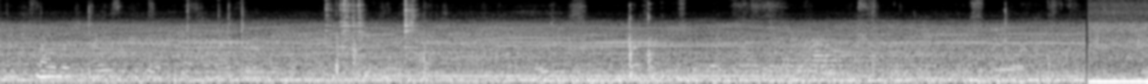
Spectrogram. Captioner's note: crowd noise; tea cups clicking together; water flowing in pool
